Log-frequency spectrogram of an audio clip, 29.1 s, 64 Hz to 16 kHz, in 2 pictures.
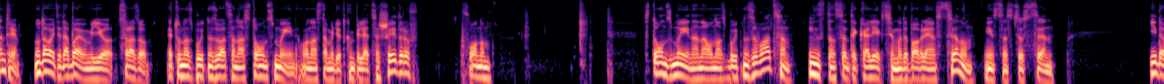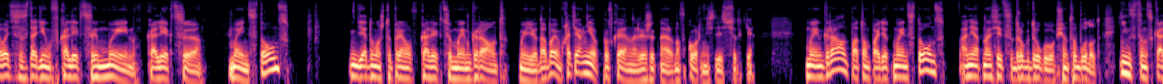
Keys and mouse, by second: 4.6-7.7 drag, 11.3 right click, 13.9 click, 14.8 click, 16.4 click, 16.7-18.8 drag, 18.9-21.8 drag, 23.0-23.7 drag, 24.2-25.6 drag, 27.6-29.0 drag.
